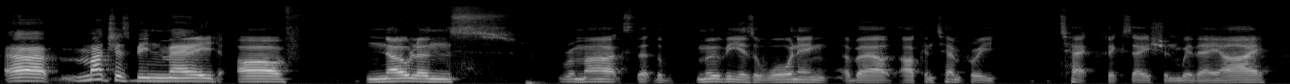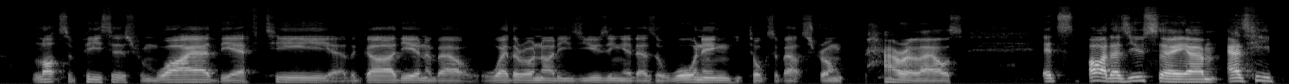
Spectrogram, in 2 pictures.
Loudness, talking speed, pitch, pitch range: -26 LUFS, 125 wpm, 110 Hz, 100-135 Hz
